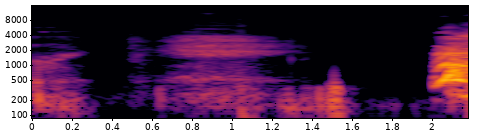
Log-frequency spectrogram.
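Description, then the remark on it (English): After a brief bit of talk, a long airy intake of breath leads into a sudden, loud, hissing sneeze burst that cuts off at the very end. “Bless you.”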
